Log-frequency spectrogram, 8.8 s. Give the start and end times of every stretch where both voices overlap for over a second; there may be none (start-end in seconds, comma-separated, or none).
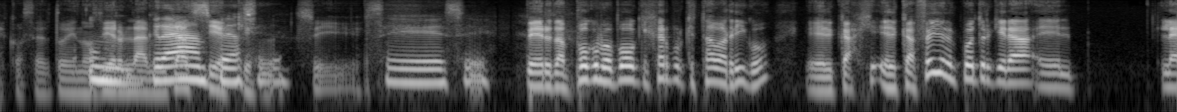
0.7-2.1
